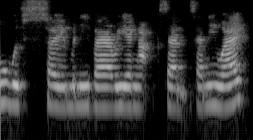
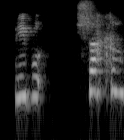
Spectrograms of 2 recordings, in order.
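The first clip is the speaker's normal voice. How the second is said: Scouse accent on every word, pitched up; 6 semitones higher than usual. Asked whether they can do any regional accents, trying a Liverpudlian accent. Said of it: "That's my Liverpudlian accent".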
